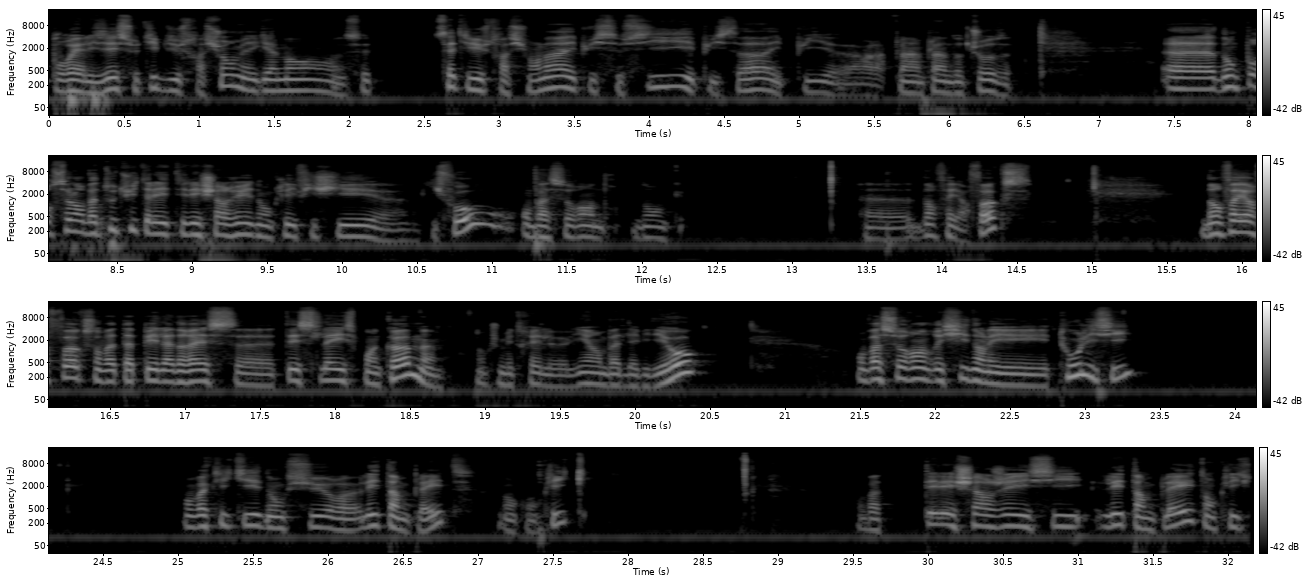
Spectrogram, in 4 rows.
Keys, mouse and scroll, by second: 0.2 KP_Subtract, 1.0 click, 1.1 middle click, 2.0 click, 3.3 click, 4.2 click, 7.4 click, 11.3 click, 13.7 click, 14.7-15.3 scroll up 2, 16.5 click, 18.7 click, 20.8-22.7 scroll up 4, 22.7 click, 27.4 click, 28.7-32.0 scroll down 2.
